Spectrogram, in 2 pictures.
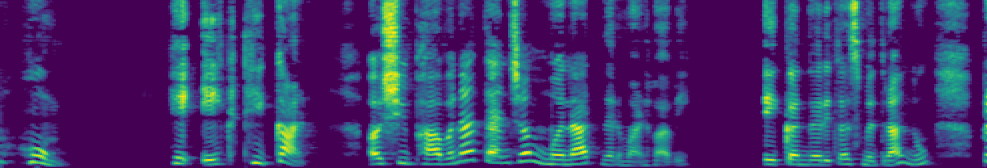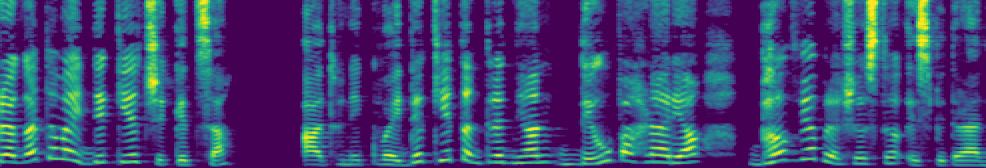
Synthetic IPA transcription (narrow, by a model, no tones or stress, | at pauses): huːm | heekʈʰikaɳ | əɕiːbʱaʋnat̪jaɲt͡ɕjamənat̪niɾma̰ɳʋa̰ʋḭ̃ | ekənd̪əɾit̪əsmit̪ɾanːuːpɾəɡət̪ʋəjd̪jəkijət͡ɕikit̪saː | d̪ʱunikʋəjd̪jəkijət̪ənt̪ɾəd̪ʱɲjand̪eupaɦɳaɾjabʱəʋjəpɾəɕəst̪ʰəʔəspit̪ɭanː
